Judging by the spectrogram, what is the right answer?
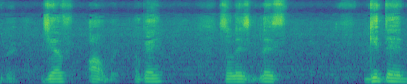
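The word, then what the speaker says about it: Jeff Ulbrich: So I kind of hope you stood on business when you got on Jeff Arbrick. And they keep saying that man's name wrong, bro. It's Jeff Arbrick. That's how you pronounce his name to all the other guys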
